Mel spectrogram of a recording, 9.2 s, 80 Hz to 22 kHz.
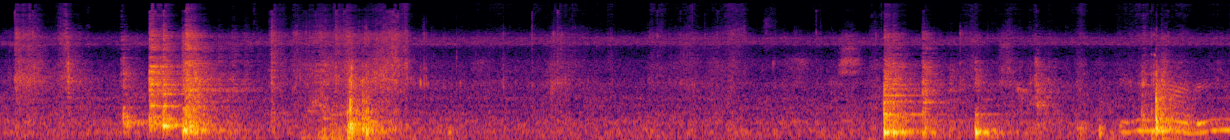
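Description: A 5.5 litre pressure cooker lid is handled, giving a few close metallic clanks and knocks in bursts separated by quieter gaps, with faint background room noise.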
